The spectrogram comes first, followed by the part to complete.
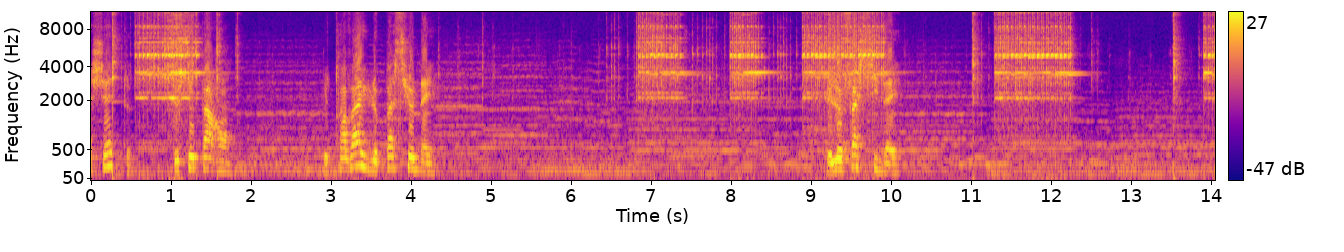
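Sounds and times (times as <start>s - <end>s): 
speech: 0.0s - 1.9s, 2.9s - 4.4s, 9.2s - 10.2s
small newly repaired alarm clock ringing: 0.4s - 1.8s, 6.5s - 10.4s, 11.1s - 12.8s, 13.7s - 14.0s.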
